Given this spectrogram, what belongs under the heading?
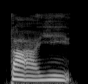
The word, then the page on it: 大意: dà yi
